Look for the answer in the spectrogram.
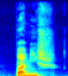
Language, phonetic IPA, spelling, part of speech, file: Belarusian, [paˈmʲiʂ], паміж, preposition, Be-паміж.ogg
- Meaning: among,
